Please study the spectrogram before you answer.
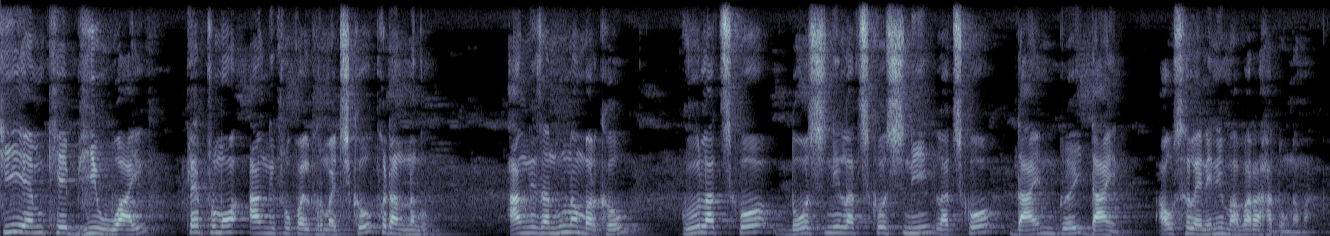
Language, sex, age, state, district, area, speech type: Bodo, male, 30-45, Assam, Kokrajhar, rural, read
